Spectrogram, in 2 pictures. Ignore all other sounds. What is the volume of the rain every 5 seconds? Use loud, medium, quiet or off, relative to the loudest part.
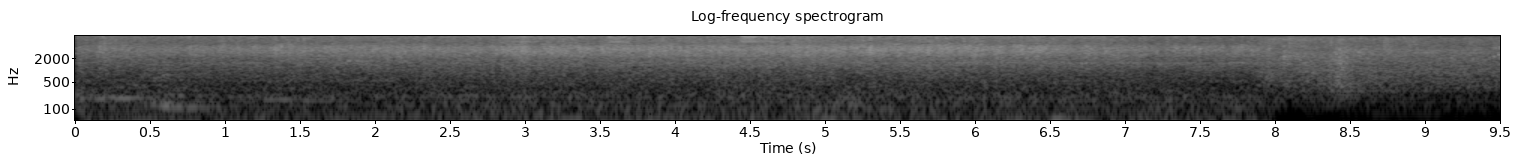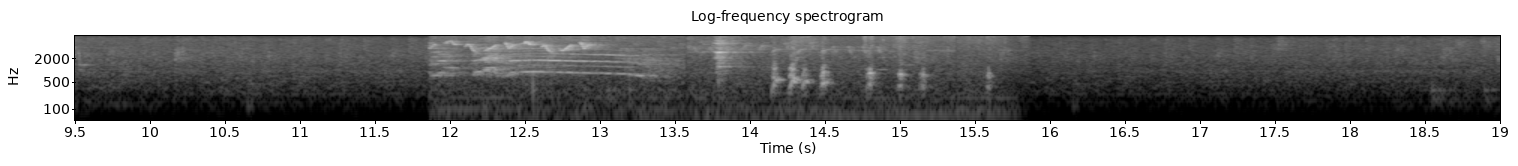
loud, loud, medium, medium.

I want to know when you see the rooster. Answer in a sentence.
You can hear the rooster from 11.8 to 15.8 s.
